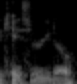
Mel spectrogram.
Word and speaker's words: quesarito: Quesorito. And they're like, you mean the quesarito?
